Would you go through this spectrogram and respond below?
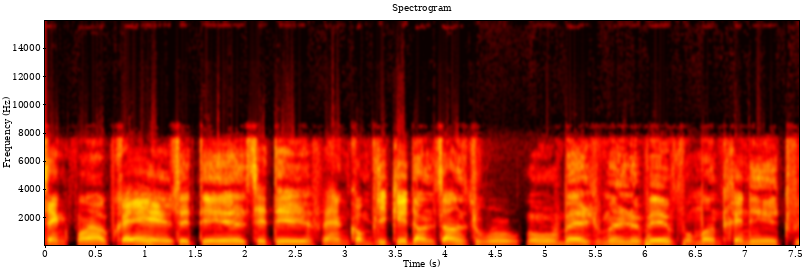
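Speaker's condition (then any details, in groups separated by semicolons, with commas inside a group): Dystonia; speech disorder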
